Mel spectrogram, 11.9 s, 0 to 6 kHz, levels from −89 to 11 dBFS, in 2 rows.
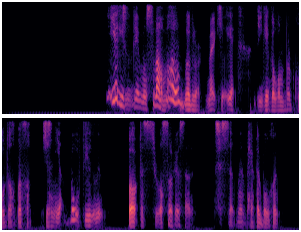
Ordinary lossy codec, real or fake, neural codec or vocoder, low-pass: none; fake; codec, 16 kHz in and 24 kHz out, 0.4 kbps, LongCat-Audio-Codec, four codebook decoder; 5.4 kHz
